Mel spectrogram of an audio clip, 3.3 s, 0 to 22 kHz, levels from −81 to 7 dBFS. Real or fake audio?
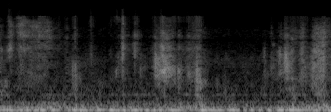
fake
